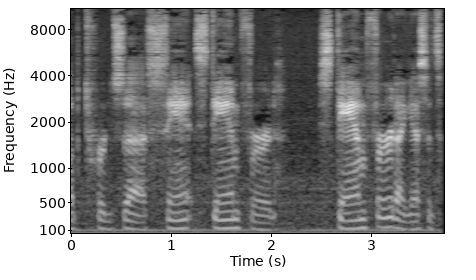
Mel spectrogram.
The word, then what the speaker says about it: Stamford: Stanford, I guess that's how you pronounce it. Sounds like Sounds like Stanford, but uh it's actually Stamford, but I'd love for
